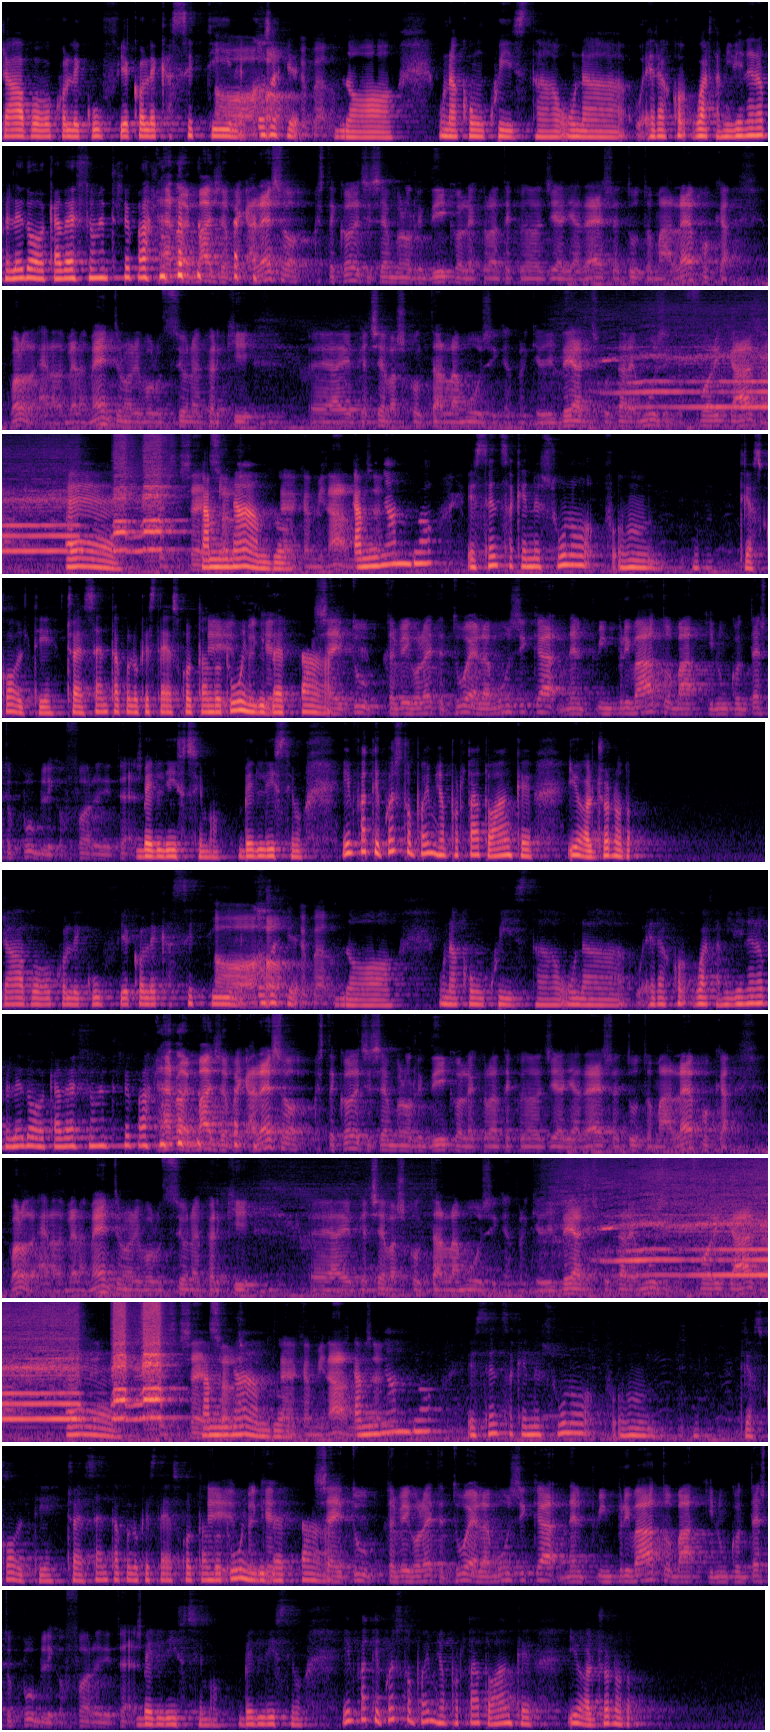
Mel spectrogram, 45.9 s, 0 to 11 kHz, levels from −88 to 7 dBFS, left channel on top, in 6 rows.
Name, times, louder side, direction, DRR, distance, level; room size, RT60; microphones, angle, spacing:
voice 1, 0.0-3.0 3.3-9.6 23.6-24.2 25.0-25.9 26.5-29.6 29.9-30.1 30.4-33.9 39.6-44.6, left 5 dB, 80° left, 15 dB, 0.4 m, -28 dB
voice 2, 2.1-3.3 9.2-18.1 18.4-24.0 24.5-25.4 25.8-26.8 32.7-33.4 33.8-39.7, right 1 dB, 10° right, 7 dB, 1.0 m, -37 dB
sound 1, 13.3-30.5, right 5 dB, 65° right, 1.0 m, -33 dB
18.5 x 12.5 x 6.2 m, 1.3 s
head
